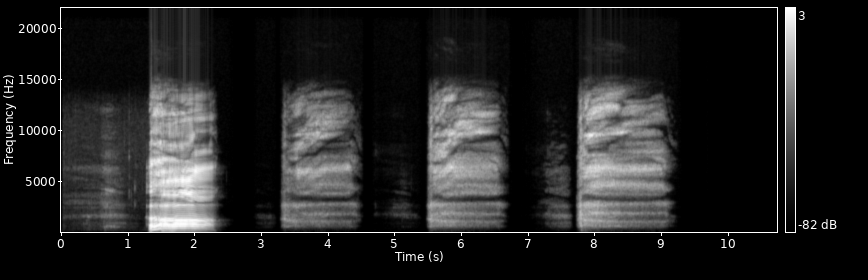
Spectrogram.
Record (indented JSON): {
  "exhalation_length": "10.8 s",
  "exhalation_amplitude": 31845,
  "exhalation_signal_mean_std_ratio": 0.26,
  "survey_phase": "beta (2021-08-13 to 2022-03-07)",
  "age": "65+",
  "gender": "Male",
  "wearing_mask": "No",
  "symptom_none": true,
  "smoker_status": "Ex-smoker",
  "respiratory_condition_asthma": true,
  "respiratory_condition_other": false,
  "recruitment_source": "REACT",
  "submission_delay": "2 days",
  "covid_test_result": "Negative",
  "covid_test_method": "RT-qPCR"
}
